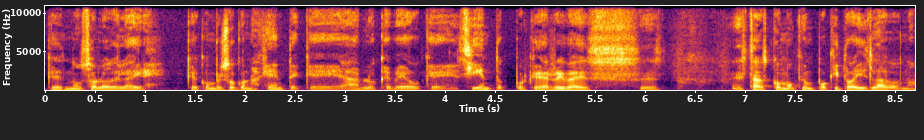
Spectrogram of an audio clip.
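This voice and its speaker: A man's medium pitch amid noticeable background noise. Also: lively intonation, moderate pace. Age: 60s. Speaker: photographer and mountain guide. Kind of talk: casual interview conversation.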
